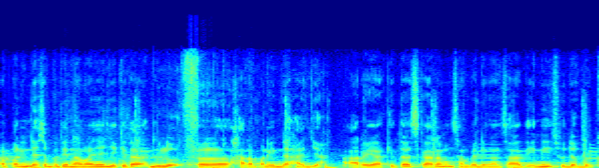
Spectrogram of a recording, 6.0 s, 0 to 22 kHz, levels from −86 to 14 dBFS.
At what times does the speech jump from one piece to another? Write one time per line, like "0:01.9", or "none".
0:03.3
